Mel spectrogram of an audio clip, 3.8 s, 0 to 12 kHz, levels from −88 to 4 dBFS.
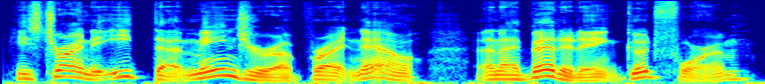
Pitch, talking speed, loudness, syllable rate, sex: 135 Hz, 265 wpm, -17 LUFS, 5.2 syllables/s, male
